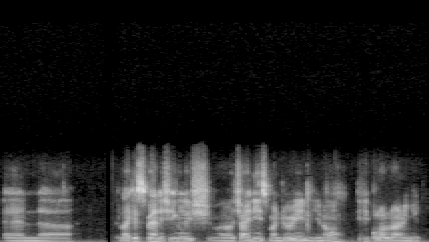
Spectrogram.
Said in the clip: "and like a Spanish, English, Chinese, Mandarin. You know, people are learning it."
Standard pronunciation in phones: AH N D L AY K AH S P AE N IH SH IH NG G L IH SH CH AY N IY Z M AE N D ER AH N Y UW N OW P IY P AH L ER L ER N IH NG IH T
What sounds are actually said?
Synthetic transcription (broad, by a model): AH N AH L AY K AH S P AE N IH SH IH NG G L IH SH CH AY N IY S M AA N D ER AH N Y UW N OW P IY P AH L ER L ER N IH NG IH T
